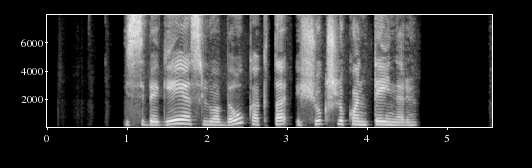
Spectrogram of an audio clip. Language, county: Lithuanian, Kaunas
